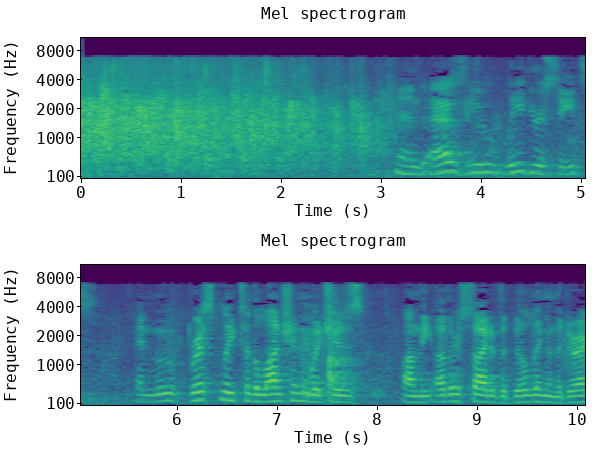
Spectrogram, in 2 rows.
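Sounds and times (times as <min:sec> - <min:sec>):
audience applauding a panel: 0:00.0 - 0:03.4
speech: 0:03.2 - 0:10.0.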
